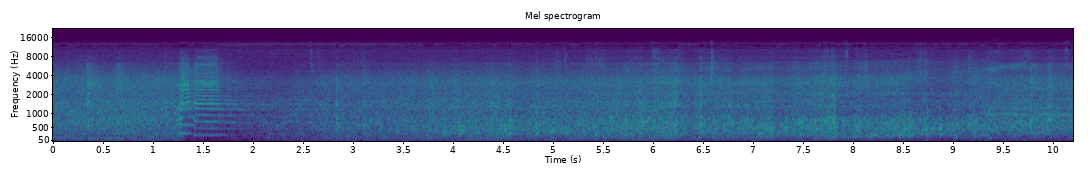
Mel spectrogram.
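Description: A train's horn sounds once, briefly, about a second in, over the running noise of trains. The sound then drops suddenly and a train's running noise builds back up and holds steady.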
